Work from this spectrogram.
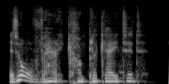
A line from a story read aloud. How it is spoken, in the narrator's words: he sighed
